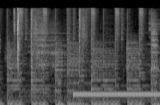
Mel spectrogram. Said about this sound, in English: one, one ringy dingy, two ringy dingies.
